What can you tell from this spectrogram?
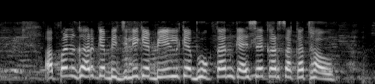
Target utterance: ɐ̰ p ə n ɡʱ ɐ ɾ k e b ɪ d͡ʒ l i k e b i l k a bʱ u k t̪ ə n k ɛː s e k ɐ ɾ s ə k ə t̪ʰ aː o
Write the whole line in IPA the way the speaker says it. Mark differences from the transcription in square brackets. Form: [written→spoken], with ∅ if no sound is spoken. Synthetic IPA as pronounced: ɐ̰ p ə n ɡʱ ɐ ɾ k e b ɪ d͡ʒ l i k e b [i→iː] l k [a→e] bʱ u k t̪ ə n k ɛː s e k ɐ ɾ s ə k ə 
